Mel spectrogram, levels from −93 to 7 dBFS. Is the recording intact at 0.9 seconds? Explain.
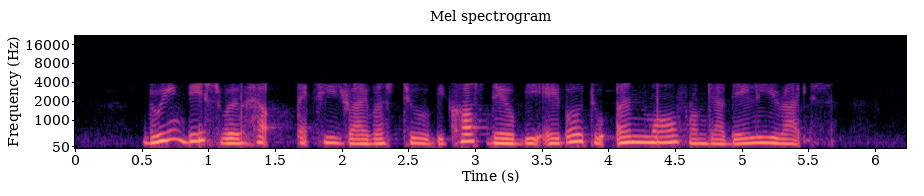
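No. From 0.90 to 0.96 s there are lost iLBC frames. About 40 ms of audio is missing, which fits two dropped 20 ms frames. The decoder fills the hole by repeating the last pitch cycle and mixing in noise. The result is a brief held tone, slightly buzzy and breathy, in place of the real sound. Each iLBC frame decodes independently, so the sound is correct again right after the gap.

The whole clip also carries the iLBC codec, and its damage is plainly audible at this point too. This narrowband codec passes nothing above 4 kHz, so the speech sounds muffled and lacks its upper detail. The codec codes each 20 ms frame's excitation on its own, which adds a slight rough, synthetic quality. The coding fits iLBC's 15.2 kbps mode.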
